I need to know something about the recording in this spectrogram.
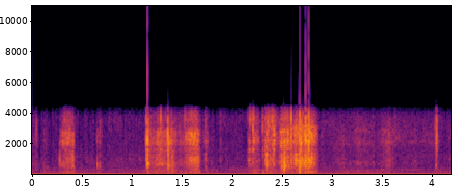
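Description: Handling noise from a camera being moved and set in place: short bursts of rustling and scraping with a few knocks, in three clusters, the last the loudest.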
